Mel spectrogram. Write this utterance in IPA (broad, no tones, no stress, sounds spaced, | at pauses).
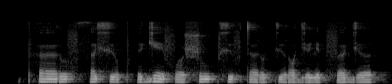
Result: pʰ œ ɾ ʊ f θ ɐ xʲ o pʰ ɪ ɡʲ e f o ʂ u p xʲ u f t œ ɾ ʊ kʲ ʊ ɾ ɔ ɡʲ œ lʲ a p f œ ɡʲ ə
